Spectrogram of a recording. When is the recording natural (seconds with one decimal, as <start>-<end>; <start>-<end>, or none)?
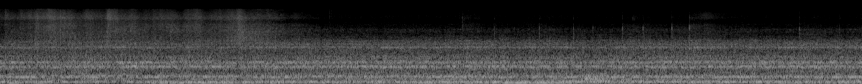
3.2-6.9; 7.4-8.6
